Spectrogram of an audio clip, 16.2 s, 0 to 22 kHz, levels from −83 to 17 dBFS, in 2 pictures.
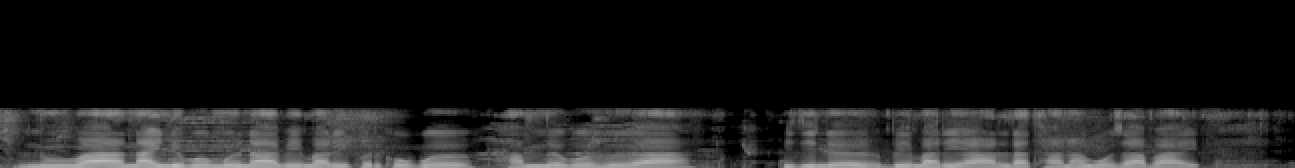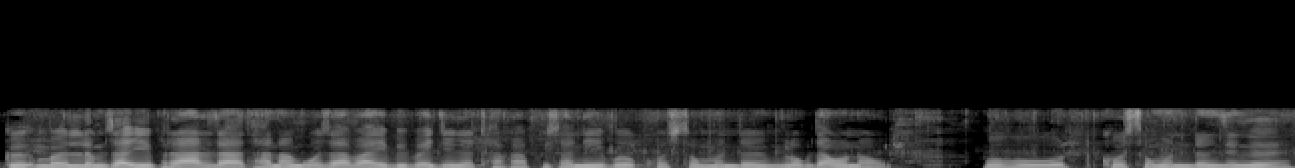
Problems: low volume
